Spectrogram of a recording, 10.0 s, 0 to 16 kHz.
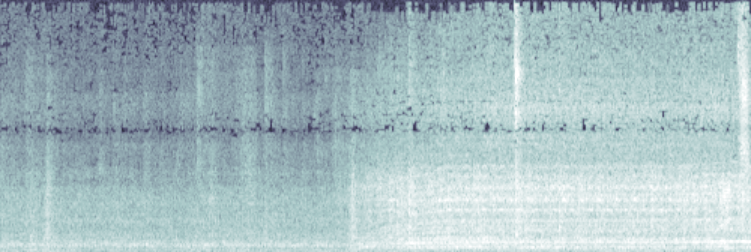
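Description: Singer 1507 electric sewing machine's motor driving the bobbin winder. It runs up to speed about halfway through and then holds a steady whine as thread winds onto the bobbin.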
